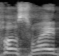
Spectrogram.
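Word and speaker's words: Josué: It's pronounced Josue, dude.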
